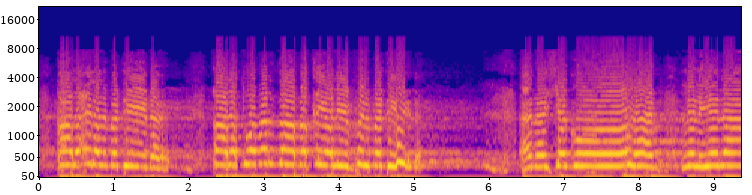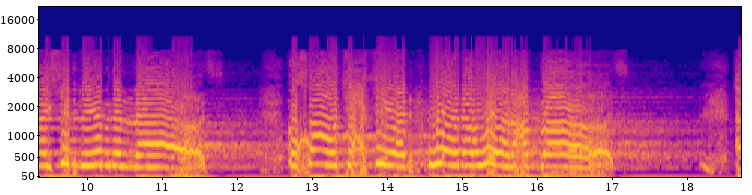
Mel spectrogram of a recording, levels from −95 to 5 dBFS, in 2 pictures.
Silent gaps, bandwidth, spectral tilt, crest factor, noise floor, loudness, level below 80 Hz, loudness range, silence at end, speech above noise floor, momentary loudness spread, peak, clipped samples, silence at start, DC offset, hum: none; 7.6 kHz; -7 dB/octave; 8 dB; -35 dBFS; -8 LUFS; -26 dBFS; 3 LU; 0 s; 28 dB; 19 LU; 0 dBFS; 4%; 0.05 s; under 0.1%; none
